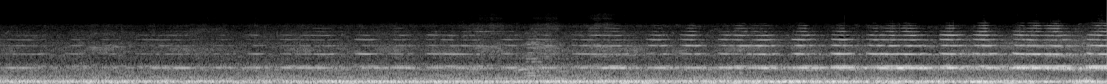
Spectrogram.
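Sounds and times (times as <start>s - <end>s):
locomotive horn tooting: 0.0s - 11.0s
steady low rumble: 0.0s - 11.0s.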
